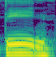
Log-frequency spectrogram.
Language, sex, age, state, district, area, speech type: Hindi, male, 30-45, Uttar Pradesh, Azamgarh, rural, read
